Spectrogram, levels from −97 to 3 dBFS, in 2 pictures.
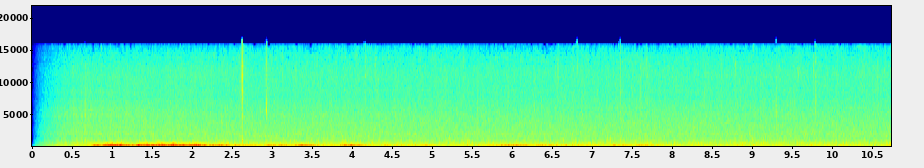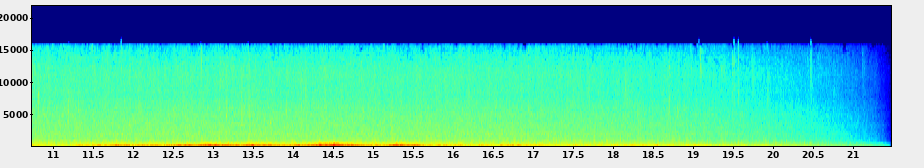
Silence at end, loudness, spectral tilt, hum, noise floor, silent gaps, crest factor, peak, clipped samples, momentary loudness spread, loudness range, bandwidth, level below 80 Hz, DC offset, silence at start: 0.25 s; -26 LUFS; -5.5 dB/octave; none; -49 dBFS; none; 22 dB; -4 dBFS; under 0.1%; 14 LU; 10 LU; 16 kHz; -32 dBFS; under 0.1%; 0.05 s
